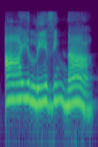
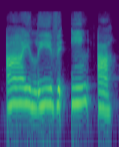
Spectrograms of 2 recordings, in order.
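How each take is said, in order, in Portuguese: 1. O n de 'in' se junta ao 'a'. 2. 'In' e 'a' são ditas como palavras separadas. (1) "Então vamos juntar, então vai ficar ina" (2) "Não precisa dizer"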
